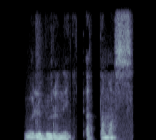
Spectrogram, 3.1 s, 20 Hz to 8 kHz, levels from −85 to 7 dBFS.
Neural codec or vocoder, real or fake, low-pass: none; real; 7.2 kHz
